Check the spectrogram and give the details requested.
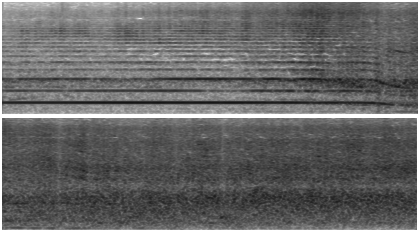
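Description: Indian Railways locomotive horn held in one long steady blast that bends down in pitch as the locomotive passes, about four seconds in, and then stops. The loud rushing rumble of the passenger train's coaches going by at high speed follows.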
